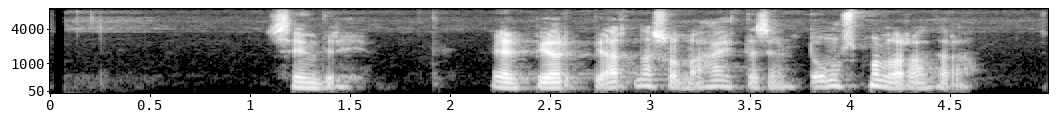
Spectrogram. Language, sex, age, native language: Icelandic, male, 20-29, Icelandic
